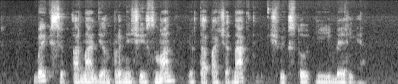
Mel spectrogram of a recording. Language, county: Lithuanian, Šiauliai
